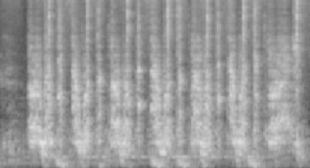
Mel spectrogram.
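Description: Turntable scratching on a vinyl record, cut in and out with the mixer's crossfader set to hamster. This is the boomerang scratch (slice, stab, reverse slice, reverse stab) played in varied timings, a rapid run of short chopped notes.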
